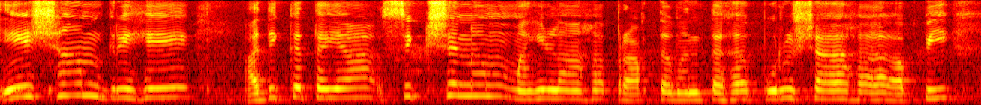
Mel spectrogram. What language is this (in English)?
Sanskrit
